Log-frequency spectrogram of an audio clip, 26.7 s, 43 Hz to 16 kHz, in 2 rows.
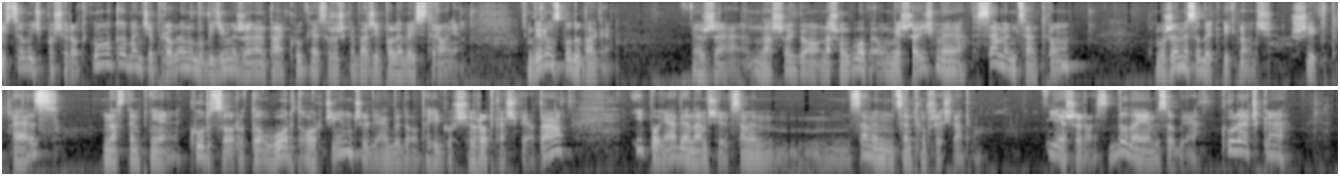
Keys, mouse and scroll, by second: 2.7 middle click, 4.1 middle click, 4.2 middle click, 4.3 scroll down 1, 4.6 x, 5.9 right click, 7.7 shift+middle click, 8.7 middle click, 10.5 middle click, 13.3 shift+s, 19.5 middle click, 25.7 scroll down 1, 26.5 s.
